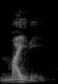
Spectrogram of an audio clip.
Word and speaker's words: MITEI: way mitei energy initiative let's get the pronunciation right it's mighty okay uh the um what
